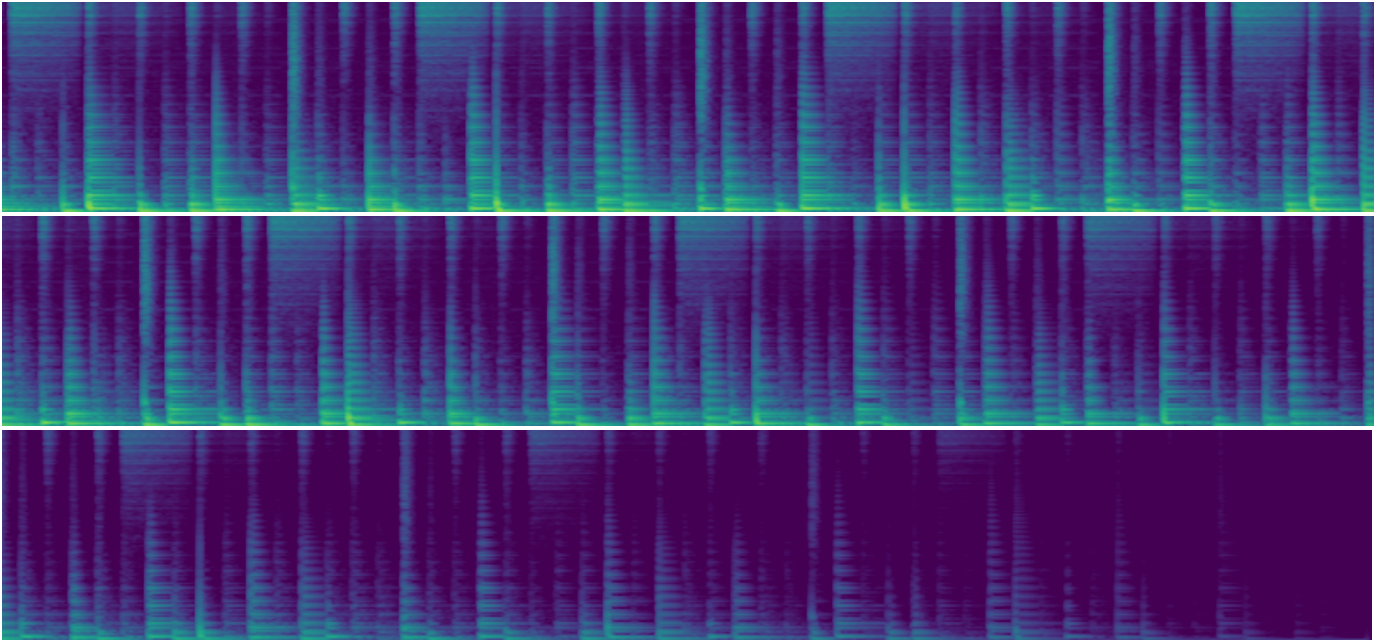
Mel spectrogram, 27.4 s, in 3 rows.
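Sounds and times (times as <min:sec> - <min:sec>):
TR808 drum machine simple sequence: 0:00.0 - 0:20.0.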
